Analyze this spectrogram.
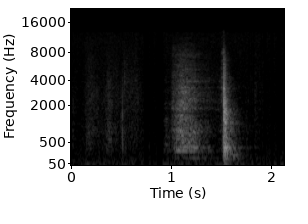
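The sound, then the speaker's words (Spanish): A drawer in a guest room is slid open and then pushed shut: a soft wooden scrape, a longer sliding rasp, and a sharp closing knock at the end, all fairly quiet with no voices. “Abre un cajón. Mira al interior y lo cierra.”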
